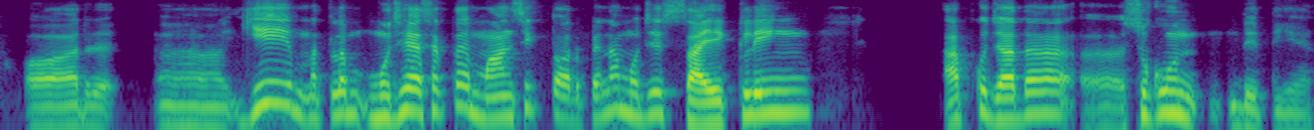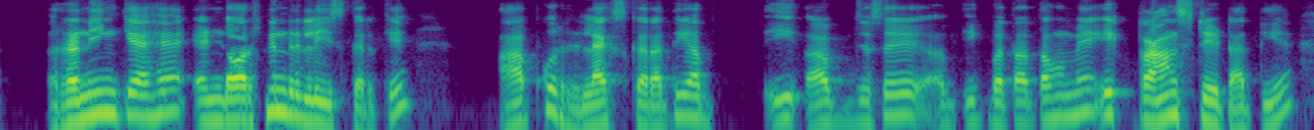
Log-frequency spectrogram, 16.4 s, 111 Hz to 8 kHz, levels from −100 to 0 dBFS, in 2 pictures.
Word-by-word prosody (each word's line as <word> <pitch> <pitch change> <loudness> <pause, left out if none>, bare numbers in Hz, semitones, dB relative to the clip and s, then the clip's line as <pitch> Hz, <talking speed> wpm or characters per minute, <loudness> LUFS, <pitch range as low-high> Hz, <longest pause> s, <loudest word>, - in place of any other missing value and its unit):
और 120 +1 -1 0.4
अ, 120 -1 -7
ये 255 - +3
मतलब 180 +3 -2
मुझे 175 +5 +2
ऐसा 210 +1 +3
लगता 210 +4 -3
है - - +2
मानसिक 175 +8 -1
तौर 160 -4 +1
पे 170 - -2
ना 215 +4 -3
मुझे 190 -1 -1
साइकिलिंग 190 +4 +4 0.9
आपको 210 - 0
ज़्यादा 160 +2 +5 0.6
सुकून 190 -1 +2 0.3
देती 110 -3 -8
है। 95 -1 -15 0.3
रनिंग 170 +10 +4
क्या 185 -2 +3
है 205 - 0
एंडोर्फिन 155 +7 +3
रिलीज़ 150 -7 0
करके 195 +5 -7 0.7
आपको 225 - -2
रिलैक्स 130 +4 -1
कराती 120 +8 -2
है। 180 - -1
अब 170 - -4 0.4
इ 315 +1 -4 0.2
अब 140 0 -5
जैसे 145 +5 -6 0.4
एक 145 +1 -10
बताता 140 +1 -1
हूँ 170 +2 -6
मैं 200 +3 -4
एक 195 -1 -2
ट्रांस 165 +4 +4
स्टेट 145 -4 -1
आती 115 +4 -6
है, 190 +10 -8
165 Hz, 155 wpm, -21 LUFS, 140-195 Hz, 0.9 s, ज़्यादा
